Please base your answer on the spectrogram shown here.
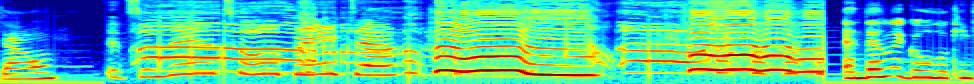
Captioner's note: Sim crying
